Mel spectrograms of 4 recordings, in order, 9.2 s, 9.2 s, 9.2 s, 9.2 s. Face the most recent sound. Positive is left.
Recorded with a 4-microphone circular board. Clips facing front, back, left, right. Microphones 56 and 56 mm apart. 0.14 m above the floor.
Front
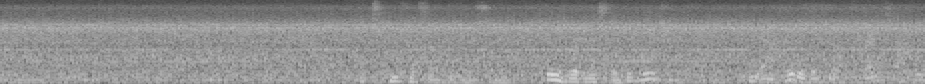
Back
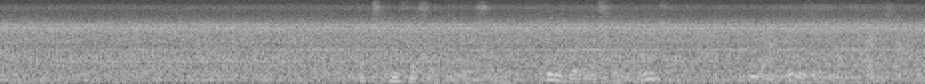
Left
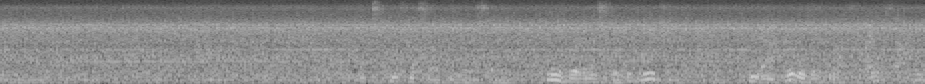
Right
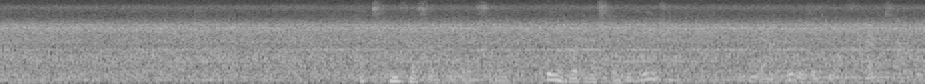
turn(degrees=0)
